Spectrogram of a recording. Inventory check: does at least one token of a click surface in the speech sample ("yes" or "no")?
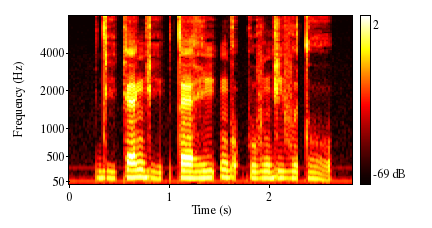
no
